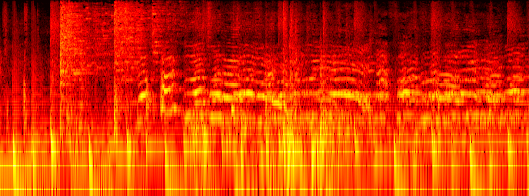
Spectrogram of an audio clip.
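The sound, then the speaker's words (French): Window glass smashed by a suffragette activist storming a polling station, with two sharp shattering crashes early on and tinkling fragments. Excited crowd voices and shouting follow and build over the rest. “Tandis que Madeleine Pelletier brise une vitre, Hubertine Auclair, aidée de quelques militantes, renverse une urne au sein du bureau de vote.”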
